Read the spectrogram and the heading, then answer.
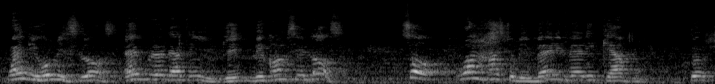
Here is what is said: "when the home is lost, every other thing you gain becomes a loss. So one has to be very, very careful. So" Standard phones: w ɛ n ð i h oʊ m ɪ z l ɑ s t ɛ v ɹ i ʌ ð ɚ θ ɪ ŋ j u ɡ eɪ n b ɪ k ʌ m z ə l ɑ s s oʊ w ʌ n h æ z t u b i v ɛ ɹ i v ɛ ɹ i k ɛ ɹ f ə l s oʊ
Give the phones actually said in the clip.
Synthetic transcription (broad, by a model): w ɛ n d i h oʊ m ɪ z l ɑ s t ɛ v ɹ i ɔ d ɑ t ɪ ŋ j u ɡ eɪ n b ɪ k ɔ m s ə l ɑ s s oʊ w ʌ n h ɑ s t u b i v ɛ ɹ i v ɛ ɹ i k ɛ f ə l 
